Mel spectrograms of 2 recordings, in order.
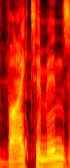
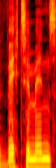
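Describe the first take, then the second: First: It is said with an American pronunciation. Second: It is said with a British pronunciation. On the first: "the American pronunciation is probably more scientifically correct" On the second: "That is how we pronounce it in the U K"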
